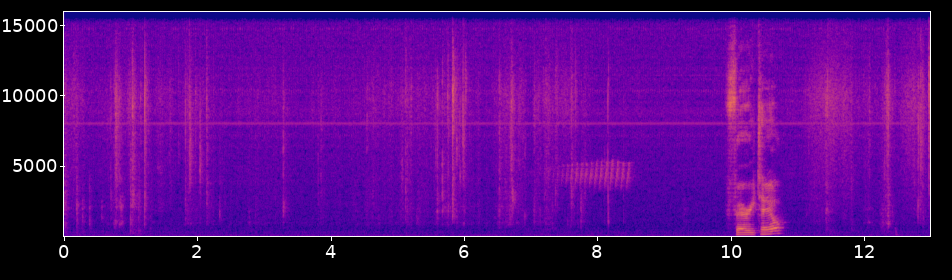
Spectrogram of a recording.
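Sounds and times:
cord and paper labels rustling: 0.0 - 8.3, 11.4 - 13.0
low steady hum: 0.0 - 13.0.

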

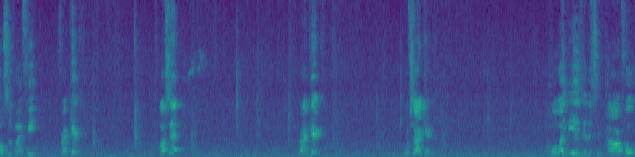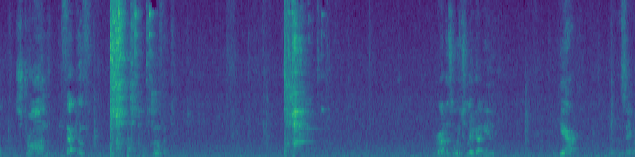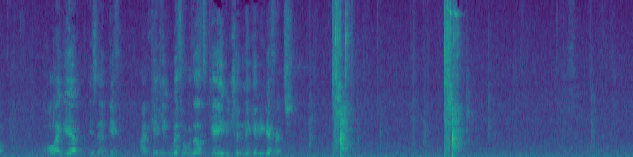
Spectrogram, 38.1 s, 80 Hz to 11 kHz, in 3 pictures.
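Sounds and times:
punching bag thump: 32.0 - 32.6, 34.3 - 34.8.

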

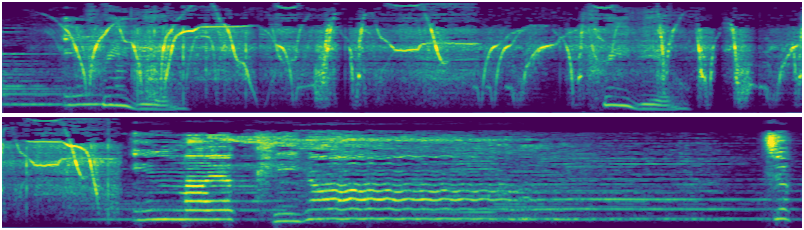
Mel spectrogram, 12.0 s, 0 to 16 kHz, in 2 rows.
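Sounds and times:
radio tuning whistles: 0.4 - 7.0
radio static hiss: 0.5 - 7.0.

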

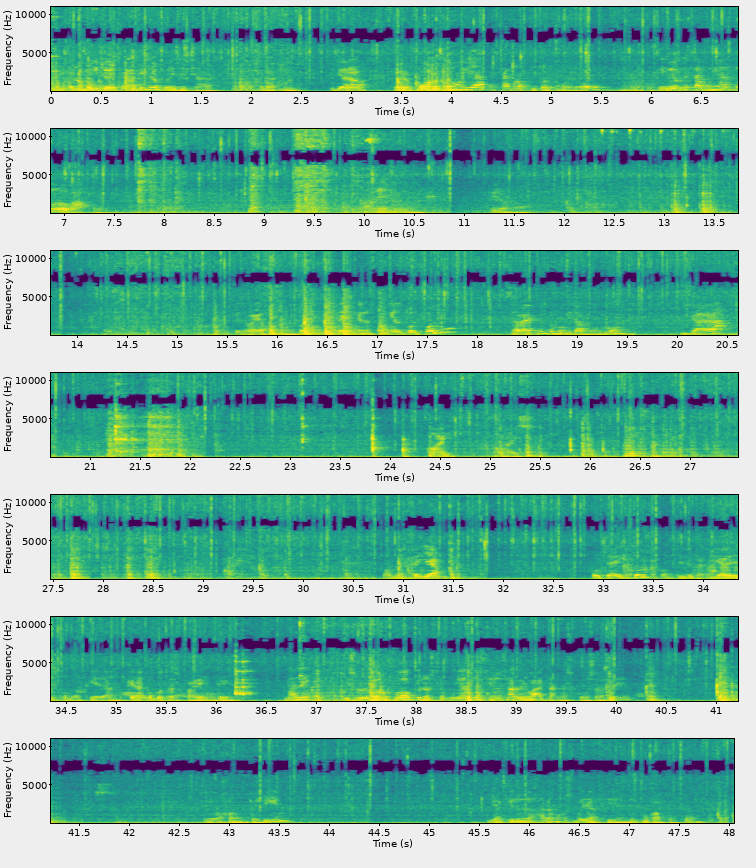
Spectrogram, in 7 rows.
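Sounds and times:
garlic sizzling in a frying pan: 0.0 - 48.0
wooden spoon scraping pan: 12.0 - 17.1, 24.7 - 31.8, 36.3 - 39.0.

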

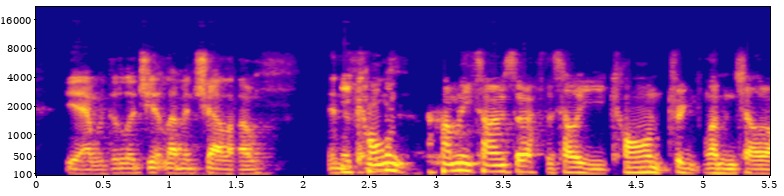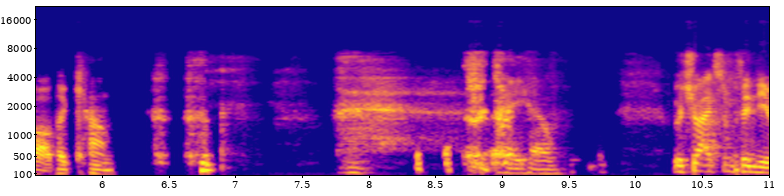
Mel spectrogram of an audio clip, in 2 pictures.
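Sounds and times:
man laughing quietly: 7.8 - 9.7.

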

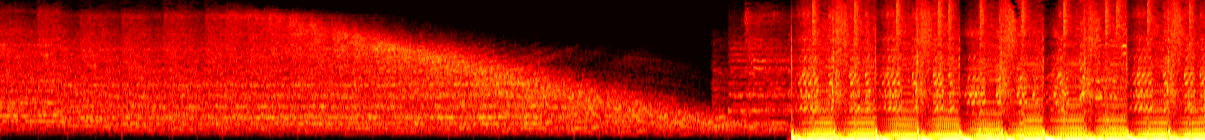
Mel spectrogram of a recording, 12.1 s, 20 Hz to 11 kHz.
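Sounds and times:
synth noise sweep falling: 2.5 - 9.2.

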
